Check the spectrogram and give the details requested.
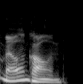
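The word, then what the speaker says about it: Millencolin: Did I say that wrong? I always say it wrong. – No, Melancholin.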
